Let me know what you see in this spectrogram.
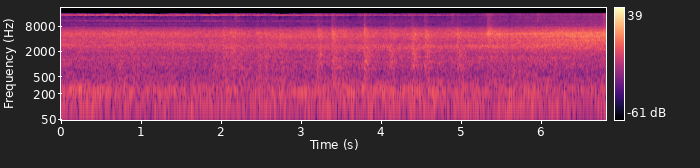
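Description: Koleje Mazowieckie electric multiple unit rolling along the platform with a steady rumble. Its wheels click over rail joints a few times midway. A high hiss comes up near the end.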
